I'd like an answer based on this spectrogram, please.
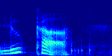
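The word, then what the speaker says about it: lykke: little book of like Oh Luca as it's pronounced on the back which means happiness it says on the back how to pronounce it Luca so not lucky at all picturing the Danish accent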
